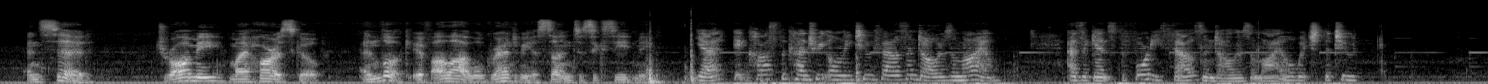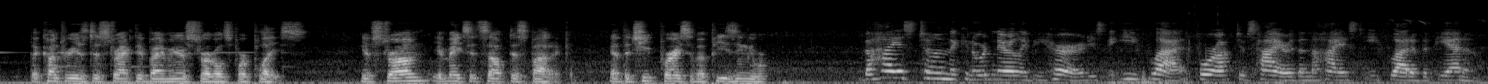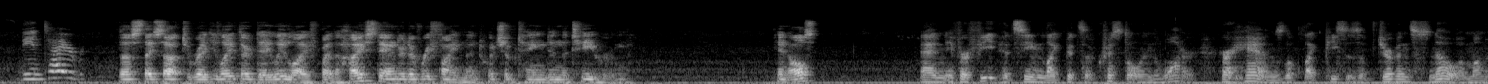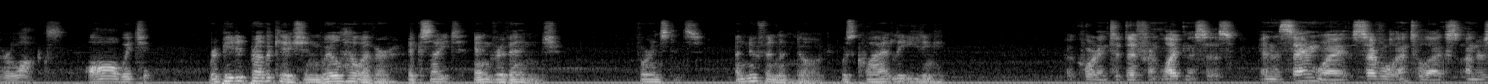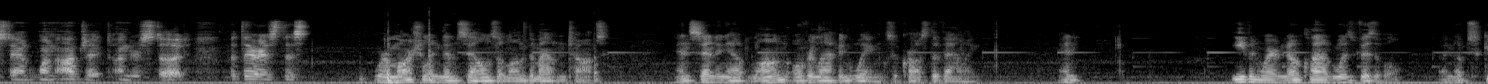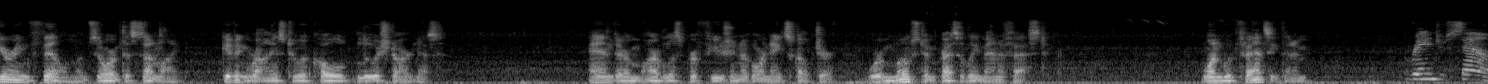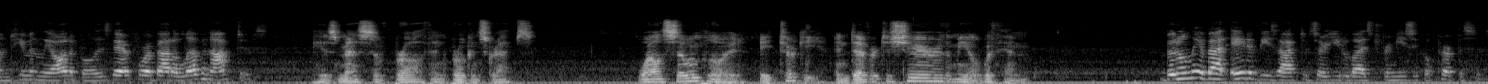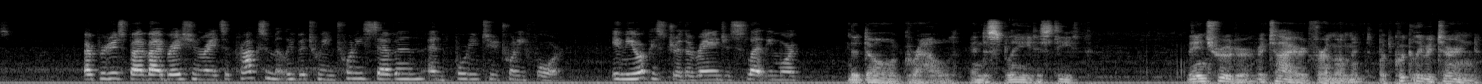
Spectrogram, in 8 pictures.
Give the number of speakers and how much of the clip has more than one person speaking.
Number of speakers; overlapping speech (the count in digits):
9, no overlap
